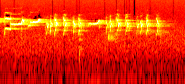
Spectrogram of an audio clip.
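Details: A Green Sandpiper in Central Russia gives sharp, high whistled notes in a rapid uneven series of about three per second, with a few longer ringing whistles between.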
